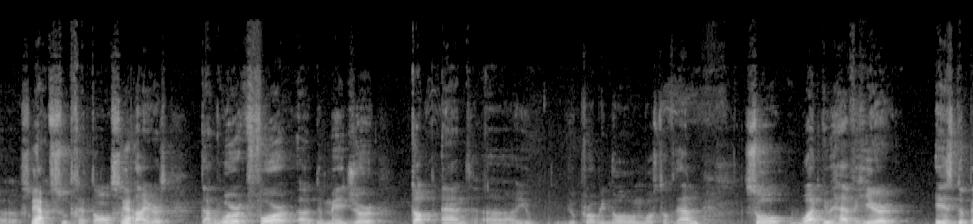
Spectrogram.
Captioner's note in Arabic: اللغة الفرنسية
